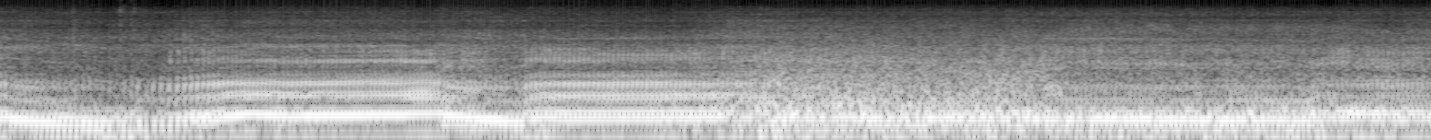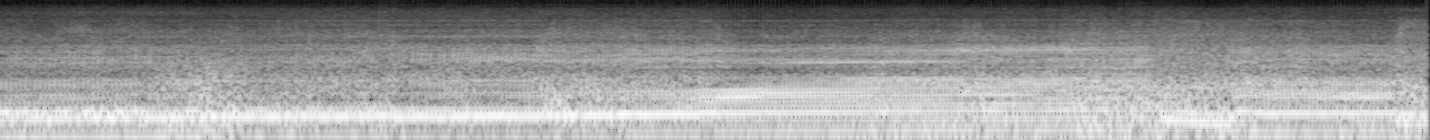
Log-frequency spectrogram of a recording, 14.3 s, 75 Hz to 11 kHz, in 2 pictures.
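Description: Suzuki Raider 150 Fi's single-cylinder four-stroke engine running under way. Its note dips and climbs again near the start, drops about two and a half seconds in, holds steady, then dips and rises once more near the end. Wind buffets the microphone throughout.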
